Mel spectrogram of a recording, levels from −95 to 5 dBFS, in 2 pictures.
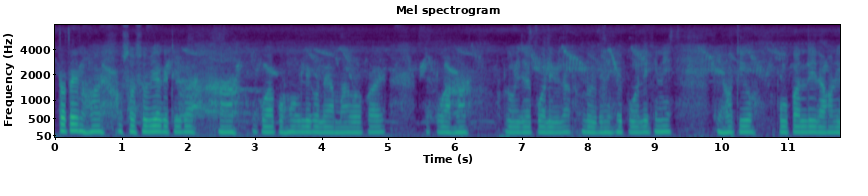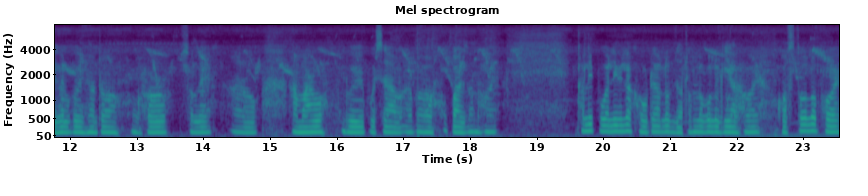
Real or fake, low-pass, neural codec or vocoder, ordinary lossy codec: real; none; none; none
